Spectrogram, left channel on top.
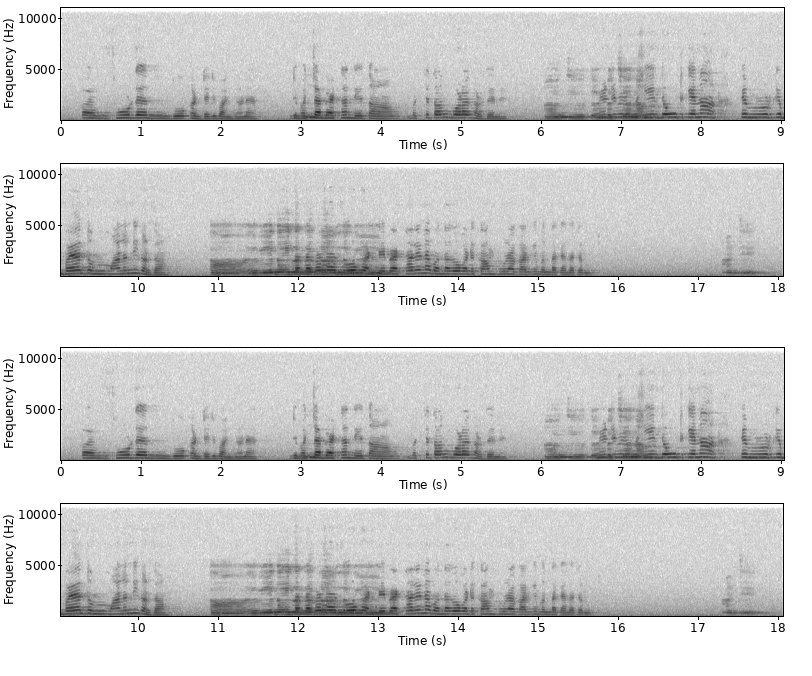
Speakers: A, on the right; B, on the right.
A: ਅ ਸੂਟ ਦੇ ਦੋ ਘੰਟੇ ਚ ਬਣ ਜਾਣਾ ਜੇ
B: ਹੂੰ
A: ਬੱਚਾ ਬੈਠਣ ਦੇ ਤਾਂ ਤੰਗ ਬੜਾ ਕਰਦੇ ਨੇ।
B: ਹਾਂਜੀ ਉਹ ਤਾਂ
A: ਮਿੰਟ-ਮਿੰਟ
B: ਬੱਚਿਆਂ ਨਾਲ
A: ਮਸ਼ੀਨ ਤੋਂ ਉੱਠ ਕੇ ਨਾ ਫਿਰ ਮੁੜ ਕੇ ਬਹਿਣ ਤੋਂ ਮਨ ਨੀ ਕਰਦਾ।
B: ਹਾਂ ਇਹ ਵੀ ਨਾ ਇਹ
A: ਬੰਦਾ ਲਗਾਤਾਰ
B: ਲੱਗਿਆ
A: ਦੋ ਘੰਟੇ ਬੈਠਾ ਰ ਨਾ ਬੰਦਾ ਦੋ ਘੰਟੇ ਕੰਮ ਪੂਰਾ ਕਰਕੇ ਬੰਦਾ ਕਹਿੰਦਾ ਚਲੋ।
B: ਹਾਂਜੀ।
